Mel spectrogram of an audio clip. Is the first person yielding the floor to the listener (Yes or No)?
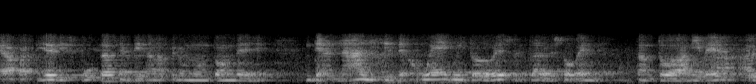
Yes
